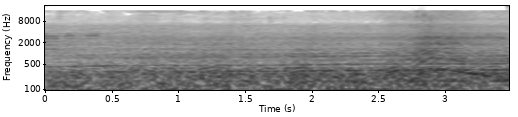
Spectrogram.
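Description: A sport motorcycle rides past.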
